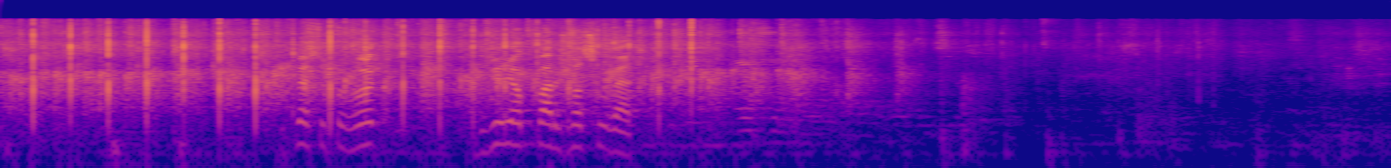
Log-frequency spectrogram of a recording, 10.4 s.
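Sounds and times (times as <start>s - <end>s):
parliament applause: 0.0s - 7.2s
speech: 2.2s - 3.0s, 3.6s - 5.0s.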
